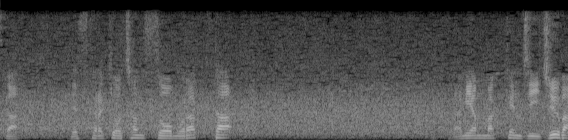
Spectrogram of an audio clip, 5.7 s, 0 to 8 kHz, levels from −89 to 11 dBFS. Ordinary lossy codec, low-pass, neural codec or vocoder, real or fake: AAC, 48 kbps; 7.2 kHz; none; real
